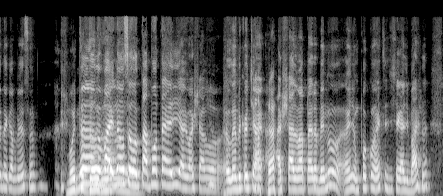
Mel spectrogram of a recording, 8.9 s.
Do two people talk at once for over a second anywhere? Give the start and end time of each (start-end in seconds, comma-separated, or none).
1.5-2.9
